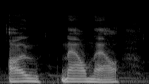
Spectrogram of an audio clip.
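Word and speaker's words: Oumuamua (ʻOumuamua): So I spoke to our linguistic department when I first got here, and apparently that is a pronunciation is Oumuamua, which is a Hawaiian word which means scout and reach.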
